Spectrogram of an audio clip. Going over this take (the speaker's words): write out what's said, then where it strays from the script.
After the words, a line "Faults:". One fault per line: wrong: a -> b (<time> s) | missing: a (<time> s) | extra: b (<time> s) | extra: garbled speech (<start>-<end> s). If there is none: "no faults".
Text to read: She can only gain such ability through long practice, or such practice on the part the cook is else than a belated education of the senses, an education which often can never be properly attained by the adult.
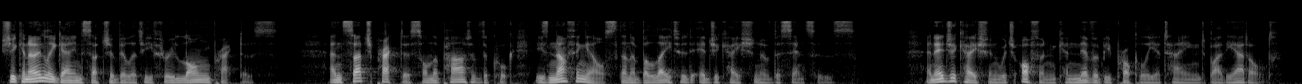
She can only gain such ability through long practice, and such practice on the part of the cook is nothing else than a belated education of the senses, an education which often can never be properly attained by the adult.
Faults:
wrong: or -> and (3.3 s)
extra: of (4.7 s)
extra: nothing (5.5 s)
